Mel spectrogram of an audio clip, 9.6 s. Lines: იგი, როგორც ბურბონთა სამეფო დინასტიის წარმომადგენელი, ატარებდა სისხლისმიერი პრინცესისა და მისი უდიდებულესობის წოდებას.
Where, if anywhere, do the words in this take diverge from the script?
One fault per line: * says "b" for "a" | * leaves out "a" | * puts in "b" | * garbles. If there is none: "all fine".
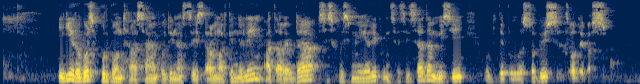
all fine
